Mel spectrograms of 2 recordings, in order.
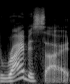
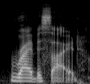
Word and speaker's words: riboside: But nicotinamide riboside, which gets converted into that, which eventually makes its way to NAD, is a supplement.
